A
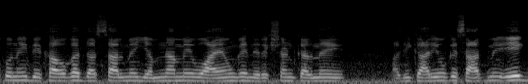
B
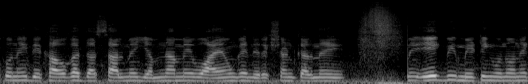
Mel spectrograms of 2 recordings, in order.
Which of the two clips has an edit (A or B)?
B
